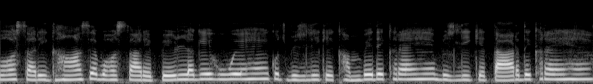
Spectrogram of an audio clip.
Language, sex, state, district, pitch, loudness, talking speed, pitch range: Hindi, female, Uttar Pradesh, Muzaffarnagar, 225 Hz, -13 LUFS, 230 wpm, 210-240 Hz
